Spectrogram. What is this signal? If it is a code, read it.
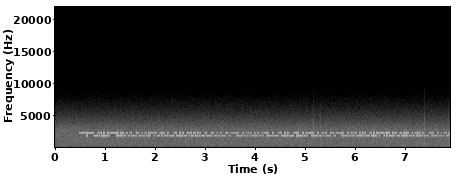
RTTY (50 baud, 450 Hz shift), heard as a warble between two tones, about 2100 Hz centre, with radio static. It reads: DIT GAAT NIET OVER HET TEGENOVER ELKAAR …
